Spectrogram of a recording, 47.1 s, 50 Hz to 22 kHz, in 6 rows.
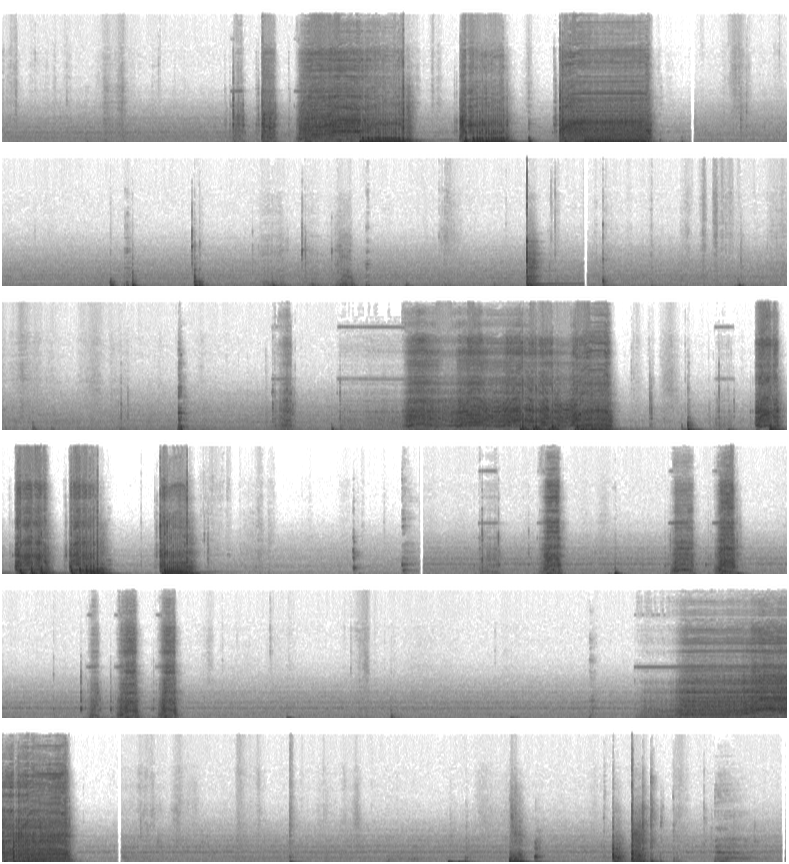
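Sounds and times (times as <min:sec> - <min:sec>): drill driving screws: 0:02.3 - 0:06.6, 0:18.4 - 0:22.0, 0:22.8 - 0:25.7, 0:28.3 - 0:29.2, 0:30.2 - 0:31.0, 0:32.2 - 0:33.2, 0:37.7 - 0:40.0.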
